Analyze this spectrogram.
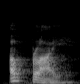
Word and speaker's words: apply: So how to pronounce it is apply, apply, not apply, but apply.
